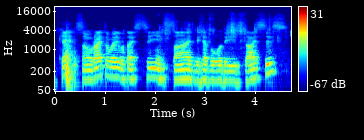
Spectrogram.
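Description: A man giving casual, unscripted unboxing commentary, thinking aloud in a halting way as he presents. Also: lowish voice, fairly even intonation, slight background noise. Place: indoors at a tabletop. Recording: roomy, echoey sound.

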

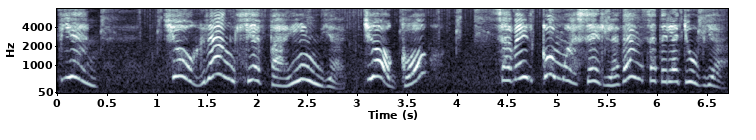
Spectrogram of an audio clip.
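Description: A woman's voice: very high voice, big pitch swings, slow, a little hiss or hum, heavily acted. A woman voicing a small, cheerful, playful female cartoon ladybug with a giggly, exclamatory manner. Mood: playful, excited. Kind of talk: children's cartoon dubbing. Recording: loud music underneath.

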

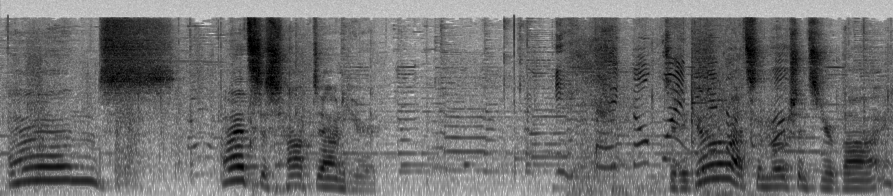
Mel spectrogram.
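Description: Low-pitched woman streaming with lively intonation. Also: slow. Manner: musing aloud, switching between reading and reacting. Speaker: game streamer. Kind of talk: live gameplay commentary, reading dialogue aloud. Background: game music.

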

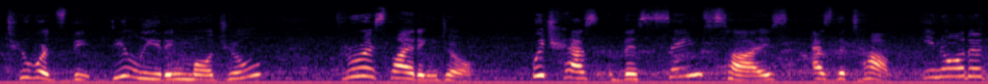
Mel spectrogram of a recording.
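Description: A woman with a high voice walks listeners through a production line, explaining each step with fillers and restarts. She speaks into a lapel mic on a large factory floor, with music playing clearly underneath. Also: poor audio. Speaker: company presenter. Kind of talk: guided equipment tour.

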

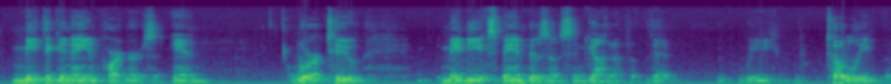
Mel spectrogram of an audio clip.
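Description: An older man giving an earnest, measured banquet speech as the leader of a mission organization, standing at a lectern. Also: mid-range voice, mellow, distant mic. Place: studio with backdrop, at a lectern.

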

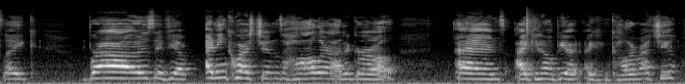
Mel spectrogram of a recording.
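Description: High-voiced woman losing her voice. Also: slight background noise, low-quality recording. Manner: chatty, apologetic, rambling. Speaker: vlogger, makeup seller. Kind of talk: casual chat to camera. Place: dim bedroom at night. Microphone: webcam.

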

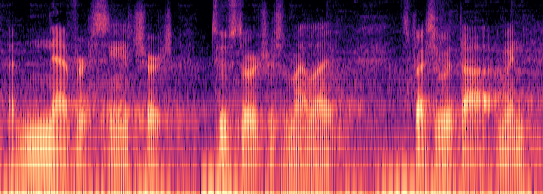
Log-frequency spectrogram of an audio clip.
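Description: A man in his thirties vlogging casually with a camera at arm's length, excitable and chatty, outdoors and inside a stone church. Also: extremely low pitch, fast talker, long reverb tail, faint music behind. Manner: excitable, exclaims often, chatty. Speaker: travel vlogger. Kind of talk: casual travel vlog narration. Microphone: camera held at arm's length.

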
